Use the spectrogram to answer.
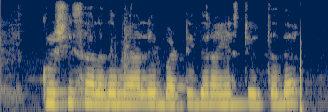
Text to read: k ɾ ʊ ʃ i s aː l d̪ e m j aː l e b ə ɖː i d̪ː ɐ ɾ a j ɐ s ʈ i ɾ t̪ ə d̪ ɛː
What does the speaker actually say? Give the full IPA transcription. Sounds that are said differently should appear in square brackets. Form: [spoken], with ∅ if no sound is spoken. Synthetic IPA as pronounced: k ɾ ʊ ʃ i s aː l d̪ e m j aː l e b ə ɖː i [d̪] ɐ ɾ a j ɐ s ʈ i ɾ t̪ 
